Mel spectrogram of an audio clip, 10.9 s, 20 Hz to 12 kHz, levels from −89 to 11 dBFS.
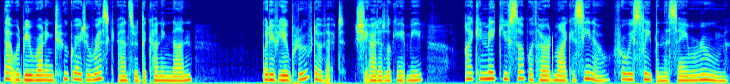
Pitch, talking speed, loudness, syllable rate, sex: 200 Hz, 220 wpm, -17 LUFS, 5.6 syllables/s, female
